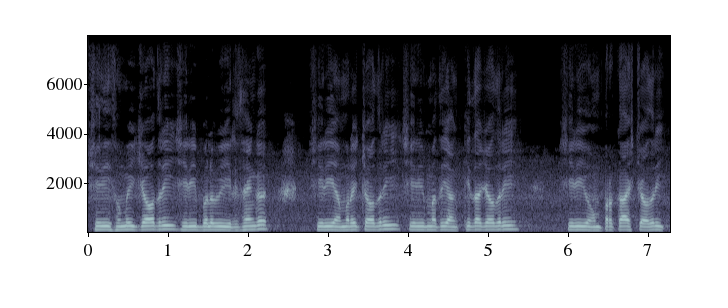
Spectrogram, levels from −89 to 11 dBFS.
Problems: none marked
